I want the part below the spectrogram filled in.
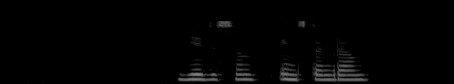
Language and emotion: Russian, neutral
